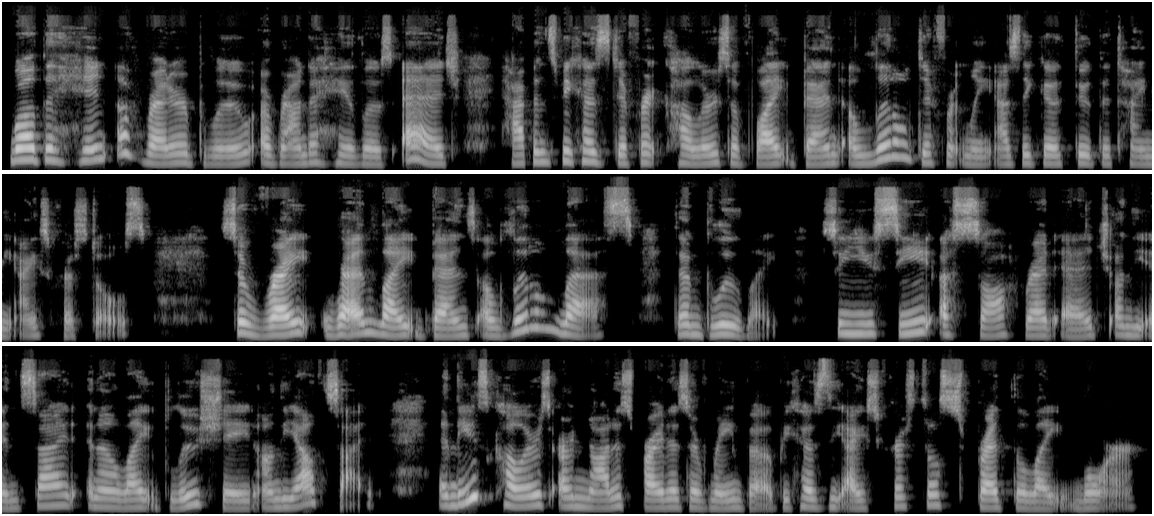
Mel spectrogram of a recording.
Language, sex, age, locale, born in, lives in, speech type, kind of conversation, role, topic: English, female, 20-24, en-US, United States, United States, read, expert-assistant, expert, How does a rainbow form after it rains?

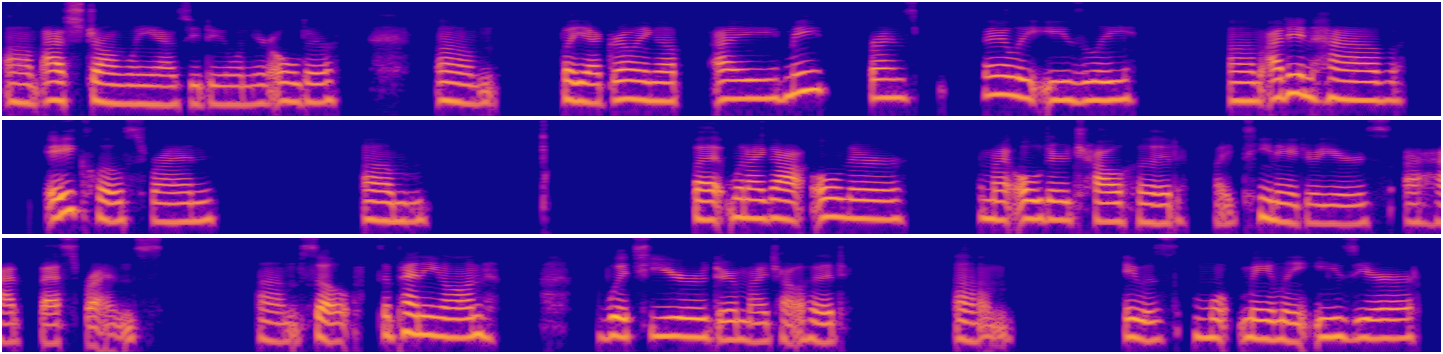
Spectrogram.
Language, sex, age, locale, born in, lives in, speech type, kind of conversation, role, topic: English, female, 30-34, en-US, United States, United States, conversation, unstructured, none, What is your go-to way to meet new people locally?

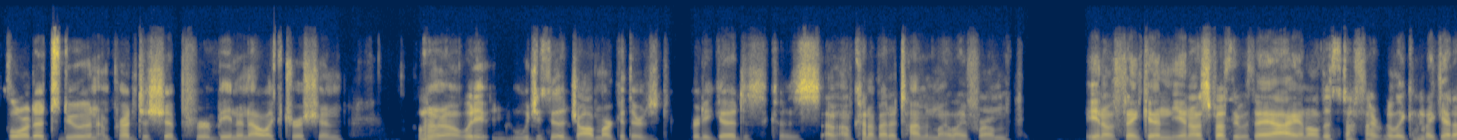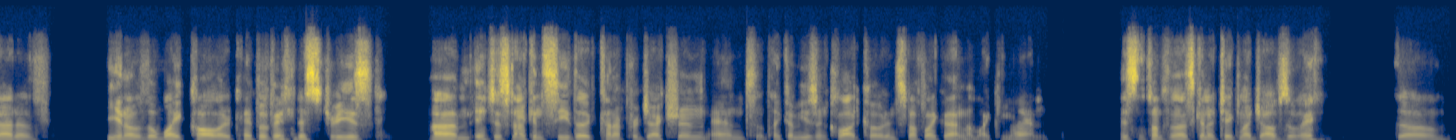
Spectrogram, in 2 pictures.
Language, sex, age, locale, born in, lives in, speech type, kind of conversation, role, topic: English, male, 20-24, en-CA, Canada, Canada, conversation, unstructured, none, Which everyday items on your desk have surprising stories behind them, and what do they reveal about you?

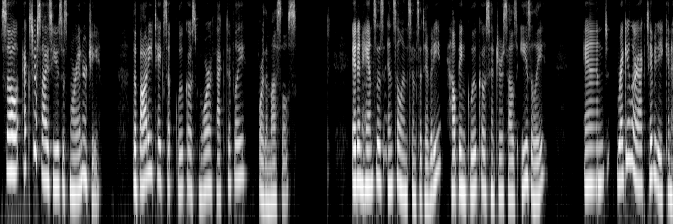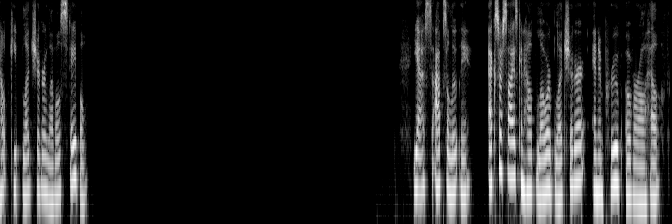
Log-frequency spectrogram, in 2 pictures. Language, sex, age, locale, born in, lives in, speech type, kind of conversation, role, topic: English, female, 30-34, en-US, United States, United States, read, expert-assistant, expert, How does the body process sugar?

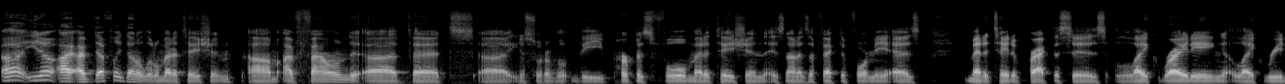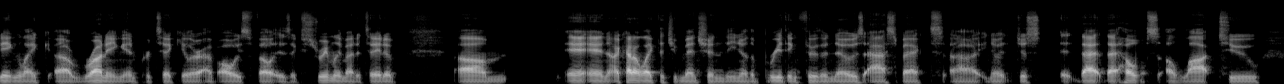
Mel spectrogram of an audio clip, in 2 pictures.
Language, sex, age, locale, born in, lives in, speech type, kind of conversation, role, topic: English, male, 25-29, en-US, United States, United States, conversation, unstructured, none, What simple rituals have been helping you feel grounded lately?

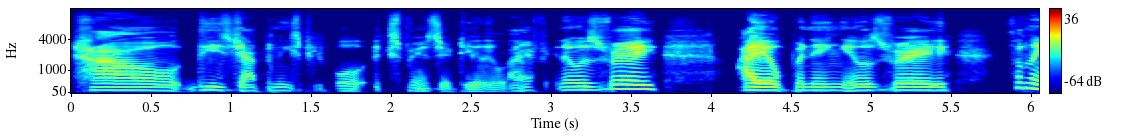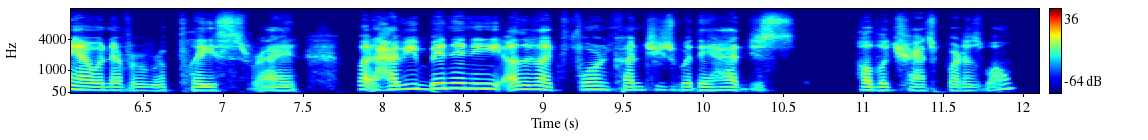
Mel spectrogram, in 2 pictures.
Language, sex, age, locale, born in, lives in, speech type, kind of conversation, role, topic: English, male, 30-34, en-US, United States, United States, conversation, unstructured, none, How do you like exploring a city—by train, bus, or bike—and what makes it special to you?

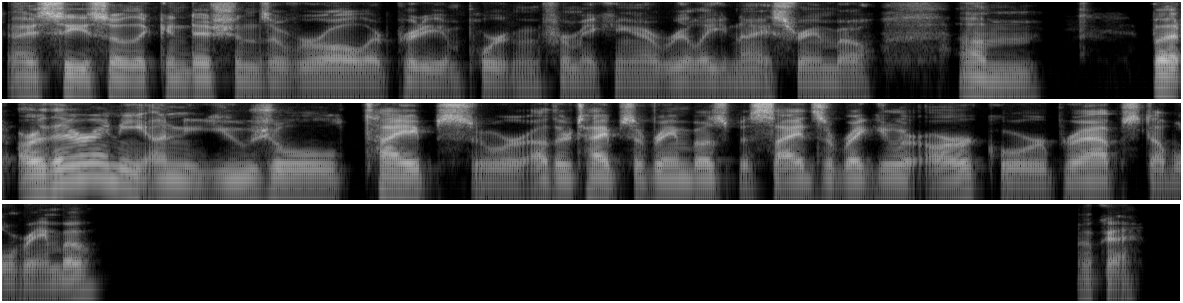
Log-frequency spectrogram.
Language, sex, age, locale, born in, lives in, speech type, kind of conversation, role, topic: English, male, 30-34, en-US, United States, United States, read, expert-assistant, asker, What causes rainbows to appear after rain?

